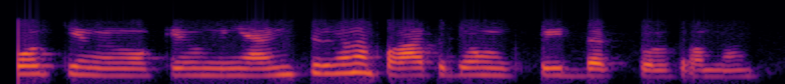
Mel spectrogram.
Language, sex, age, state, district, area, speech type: Tamil, female, 18-30, Tamil Nadu, Perambalur, rural, conversation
